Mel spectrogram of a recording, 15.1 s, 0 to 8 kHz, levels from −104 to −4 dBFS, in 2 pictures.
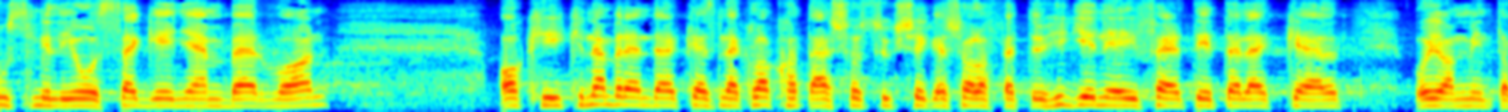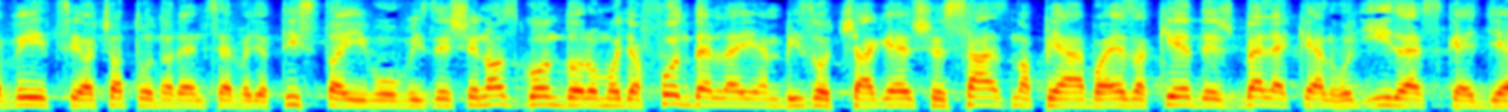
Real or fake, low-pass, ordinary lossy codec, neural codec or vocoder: real; none; none; none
